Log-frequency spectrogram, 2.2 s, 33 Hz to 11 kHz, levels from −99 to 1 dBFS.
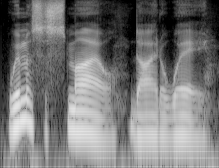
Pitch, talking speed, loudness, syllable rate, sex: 110 Hz, 110 wpm, -18 LUFS, 3.7 syllables/s, male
